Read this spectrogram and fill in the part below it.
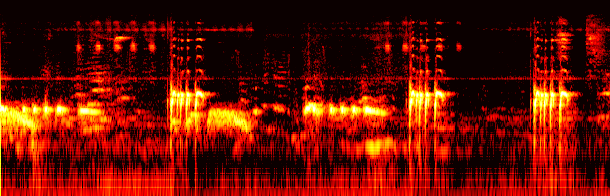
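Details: Lively ngayer song of a Bangkok zebra dove, a lure for young doves: smooth low coos alternate with three sharp clusters of rapid clipped notes.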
